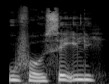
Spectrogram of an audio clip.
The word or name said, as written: UFORUDSEELIG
